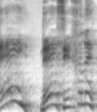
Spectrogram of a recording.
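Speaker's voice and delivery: hasty denial. Acted. Denying to girlfriend.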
